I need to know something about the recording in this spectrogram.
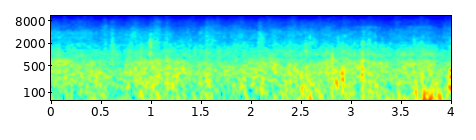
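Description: Footsteps of a person walking, under a steady noise.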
